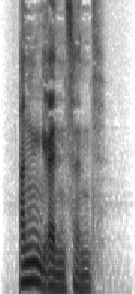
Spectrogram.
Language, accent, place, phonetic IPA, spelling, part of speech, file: German, Germany, Berlin, [ˈanˌɡʁɛnt͡sn̩t], angrenzend, adjective / verb, De-angrenzend.ogg
- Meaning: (verb) present participle of angrenzen; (adjective) 1. adjacent, bordering, adjoining 2. neighbouring 3. contiguous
